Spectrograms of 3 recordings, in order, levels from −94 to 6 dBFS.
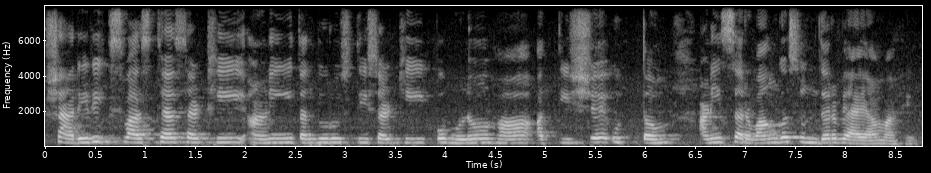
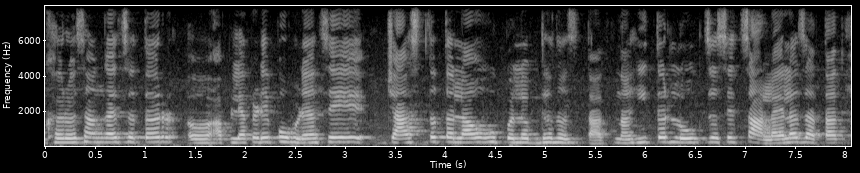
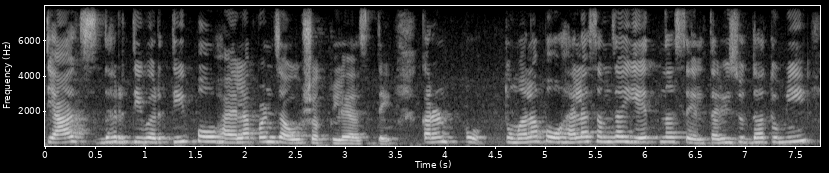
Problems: none marked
